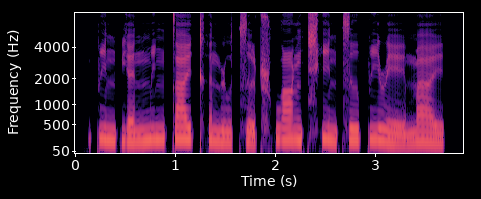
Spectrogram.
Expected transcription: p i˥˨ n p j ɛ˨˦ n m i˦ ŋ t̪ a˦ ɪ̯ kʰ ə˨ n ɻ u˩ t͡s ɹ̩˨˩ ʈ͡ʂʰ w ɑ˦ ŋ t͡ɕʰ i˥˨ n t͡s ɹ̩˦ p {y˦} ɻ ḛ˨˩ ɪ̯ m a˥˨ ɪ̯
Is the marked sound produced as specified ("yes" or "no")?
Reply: no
